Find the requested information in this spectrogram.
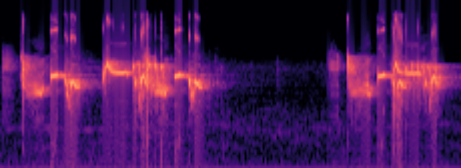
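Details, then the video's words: Bar-winged prinia song used as training material for other songbirds: bursts of buzzy chirps and short whistles around high pitch, two phrases separated by a second of silence. "Prenjak Klawu Gacor! Cocok untuk masteran dan pancingan burung bahan"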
